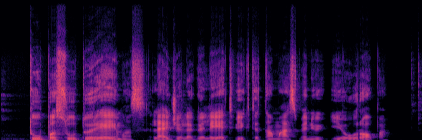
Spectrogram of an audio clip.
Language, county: Lithuanian, Vilnius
